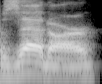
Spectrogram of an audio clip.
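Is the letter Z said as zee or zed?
zed. The letter Z is said as zed.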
